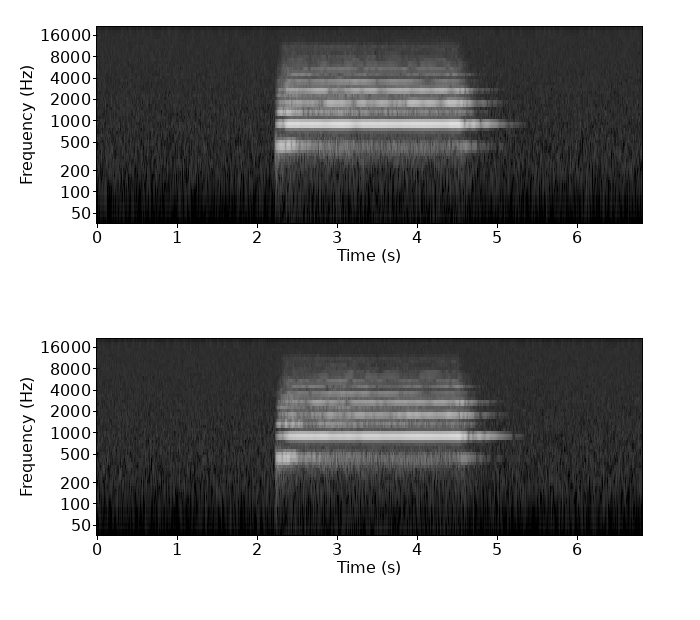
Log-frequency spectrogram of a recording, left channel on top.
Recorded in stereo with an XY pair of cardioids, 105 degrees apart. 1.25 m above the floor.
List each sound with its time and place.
2.2 s a flute: 65° left, 3 m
